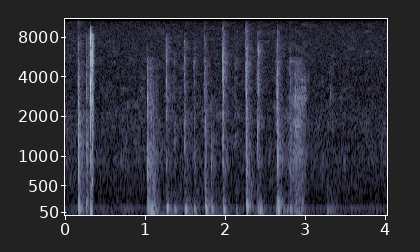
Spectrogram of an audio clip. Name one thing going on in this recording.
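Keys clatter on a keyboard in a quick burst of typing.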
